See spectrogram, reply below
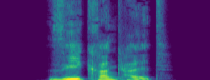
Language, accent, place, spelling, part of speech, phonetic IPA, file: German, Germany, Berlin, Seekrankheit, noun, [ˈzeːkʁaŋkhaɪ̯t], De-Seekrankheit.ogg
- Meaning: seasickness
